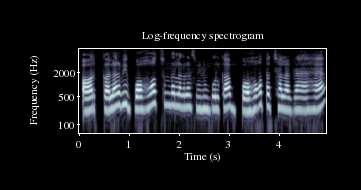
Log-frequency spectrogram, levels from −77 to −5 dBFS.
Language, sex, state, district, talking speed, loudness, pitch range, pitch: Hindi, female, Chhattisgarh, Korba, 195 wpm, -18 LUFS, 240-290 Hz, 255 Hz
